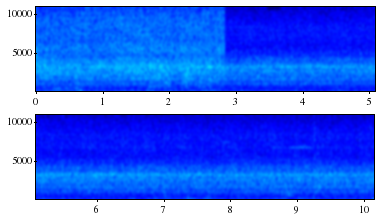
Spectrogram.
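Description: Motor vehicle engines running with a steady low rumble, with voices in the background.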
